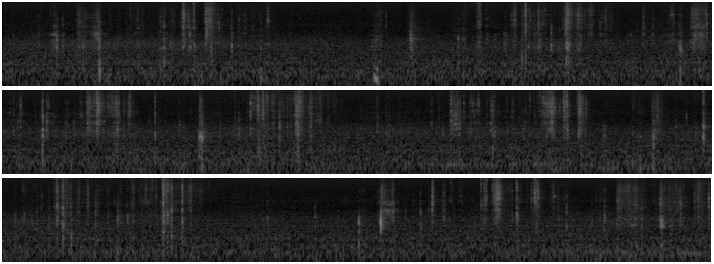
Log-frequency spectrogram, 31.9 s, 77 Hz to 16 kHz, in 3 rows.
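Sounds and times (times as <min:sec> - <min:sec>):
foil wrappers crinkling and tearing: 0:07.1 - 0:09.2, 0:10.0 - 0:12.7, 0:14.3 - 0:15.6, 0:17.4 - 0:19.5, 0:21.9 - 0:24.3, 0:27.7 - 0:29.6.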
